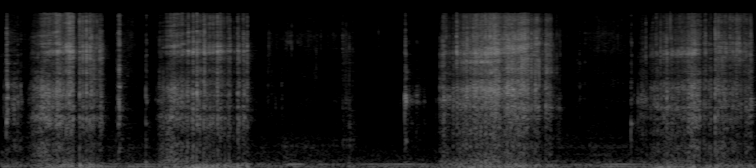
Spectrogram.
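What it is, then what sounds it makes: Bar of soap being scraped. A hand-sized, solid bright green bar of soap with an embossed face is held in one hand and scraped into curls and cubes with a metal utility knife blade. Bursts of dry, bright, crisp scraping and shaving rise and fall with the strokes, separated by quieter gaps.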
